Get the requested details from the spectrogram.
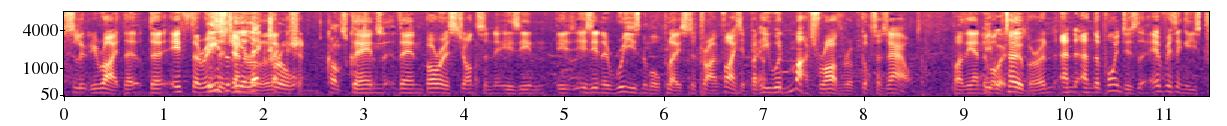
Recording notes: Parliament Resumes: Live from College Green.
